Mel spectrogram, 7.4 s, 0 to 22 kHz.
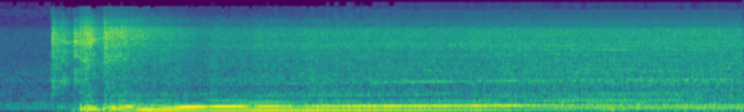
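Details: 1984 Toyota Tercel 4WD carbureted engine, started cold after replacing cracked vacuum lines, PCV valve and air grommet: brief cranking, then a fast, steady elevated idle; it normally idles about 2,000 rpm warm and over 3,000 on choke.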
